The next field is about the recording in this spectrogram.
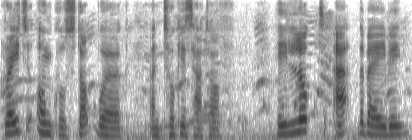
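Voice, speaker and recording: A man's voice: high voice, a little slow, slight background noise. A man reading a picture book to young children as a teacher, emphatically, with rhetorical questions and asides. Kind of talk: animated picture-book storytelling.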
